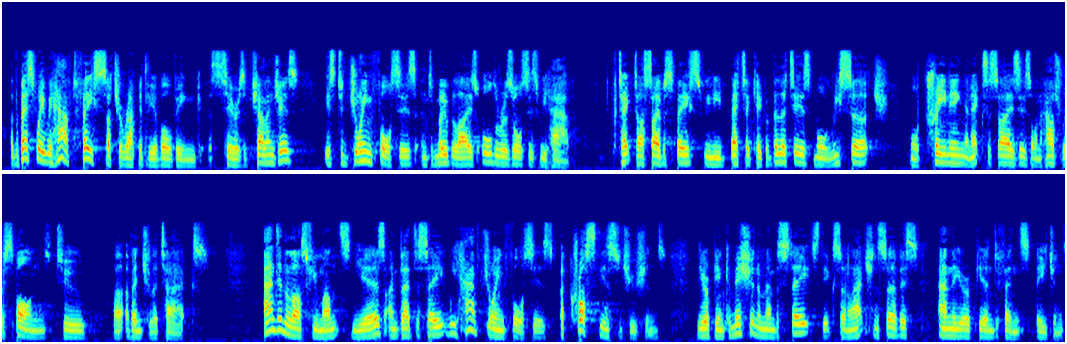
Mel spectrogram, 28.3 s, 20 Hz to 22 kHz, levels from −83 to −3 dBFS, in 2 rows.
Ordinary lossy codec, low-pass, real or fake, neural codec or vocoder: none; none; real; none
